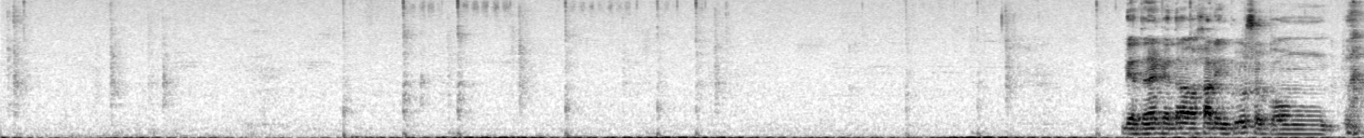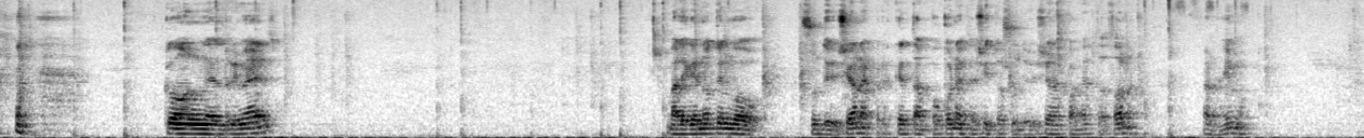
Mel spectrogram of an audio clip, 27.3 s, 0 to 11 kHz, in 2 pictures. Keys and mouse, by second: 0.3-3.5 middle drag, 3.5 click, 4.6 shift+click, 5.3 middle click, 5.7-7.3 drag, 7.3-9.1 middle drag, 9.1-10.2 drag, 10.2 middle click, 11.0-12.2 drag, 12.2 middle click, 13.7 shift+c, 14.5 click, 15.8 shift+click, 16.6 middle click, 17.0 f, 18.1 click, 19.4 click, 19.4 f, 20.3-21.4 shift+drag, 21.4 ctrl+middle click, 24.2 i, 25.2 click, 26.0 shift+click, 26.4 middle click.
